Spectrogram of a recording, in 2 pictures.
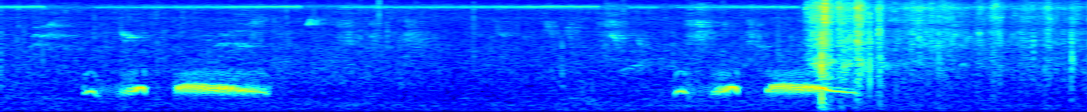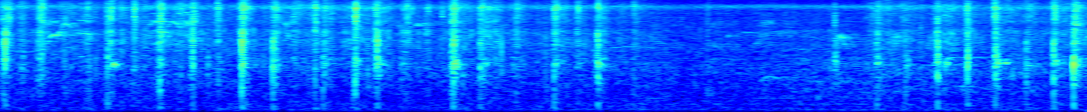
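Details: Spotted dove decoy cooing during rainy-season trapping: two phrases of two short coos plus one long coo, then stopping as loud crackling and rustling clicks take over for the rest.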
